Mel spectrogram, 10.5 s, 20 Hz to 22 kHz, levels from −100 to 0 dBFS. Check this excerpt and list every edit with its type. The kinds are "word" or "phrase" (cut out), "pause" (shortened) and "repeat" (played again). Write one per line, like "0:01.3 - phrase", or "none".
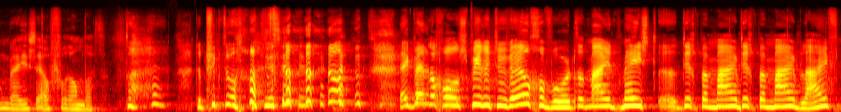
0:02.6 - word
0:05.4 - word
0:07.2 - word
0:07.8 - word
0:09.3 - repeat

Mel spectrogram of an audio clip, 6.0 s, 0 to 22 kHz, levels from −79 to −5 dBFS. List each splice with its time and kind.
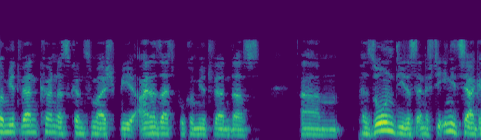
none

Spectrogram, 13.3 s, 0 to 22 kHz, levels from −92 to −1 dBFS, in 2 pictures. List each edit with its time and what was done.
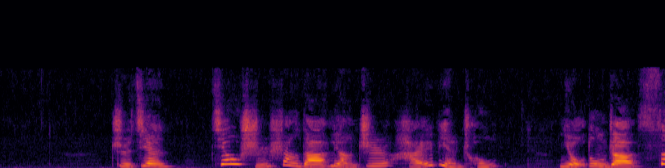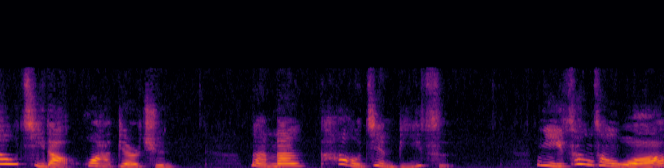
none

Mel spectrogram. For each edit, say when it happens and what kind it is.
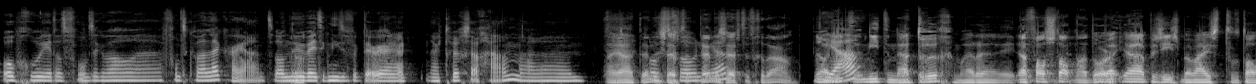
0:08.0 - pause

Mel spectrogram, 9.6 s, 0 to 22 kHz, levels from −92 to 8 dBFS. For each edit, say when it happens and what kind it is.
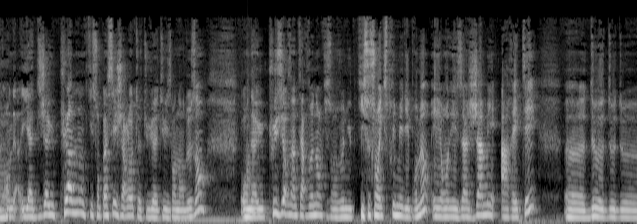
0:02.6 - phrase
0:05.3 - word

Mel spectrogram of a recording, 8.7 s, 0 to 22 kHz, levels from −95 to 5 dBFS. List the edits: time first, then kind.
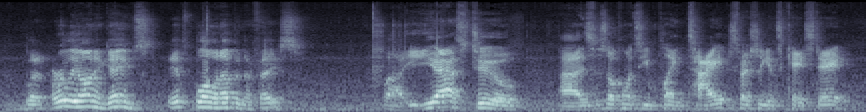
none

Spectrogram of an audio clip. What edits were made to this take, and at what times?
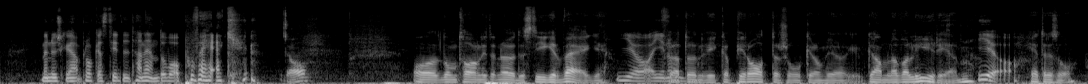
0:01.2 - word

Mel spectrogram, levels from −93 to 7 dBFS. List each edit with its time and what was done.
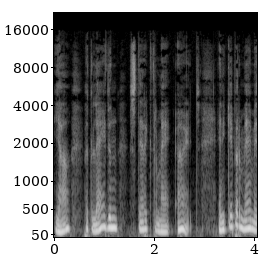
0:02.0 - phrase

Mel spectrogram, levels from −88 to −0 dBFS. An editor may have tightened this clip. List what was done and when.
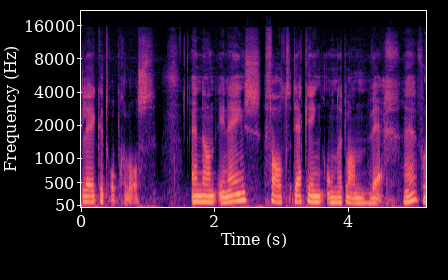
0:03.2 - word
0:03.9 - word

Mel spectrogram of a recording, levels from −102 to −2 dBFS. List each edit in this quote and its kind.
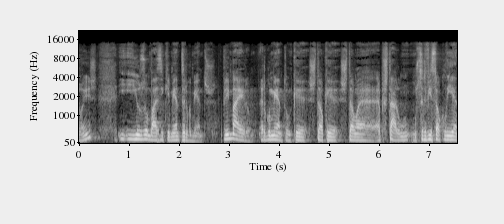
0:02.1 - word
0:02.8 - pause
0:04.9 - repeat
0:06.7 - word

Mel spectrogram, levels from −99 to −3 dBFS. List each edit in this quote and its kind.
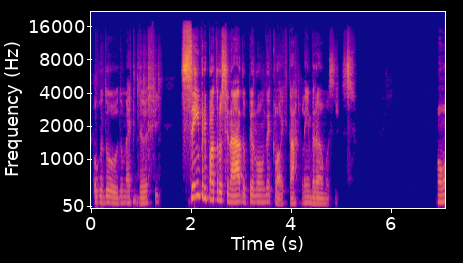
none

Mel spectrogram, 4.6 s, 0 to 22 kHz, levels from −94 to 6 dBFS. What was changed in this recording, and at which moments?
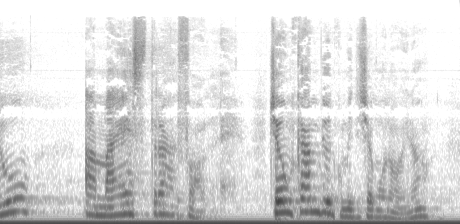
0:01.8 - word
0:03.3 - word

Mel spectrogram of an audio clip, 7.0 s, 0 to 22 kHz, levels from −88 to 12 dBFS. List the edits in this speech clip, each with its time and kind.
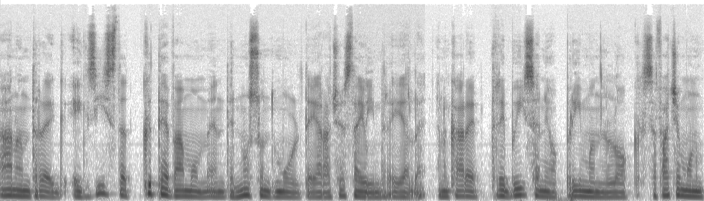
0:01.3 - word
0:03.6 - word
0:04.9 - word

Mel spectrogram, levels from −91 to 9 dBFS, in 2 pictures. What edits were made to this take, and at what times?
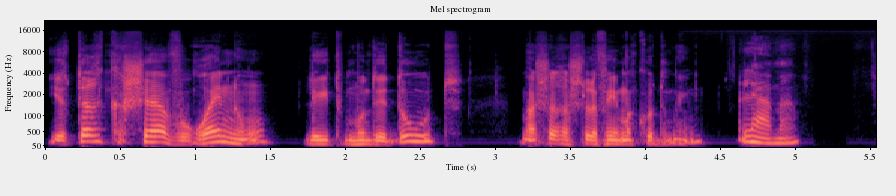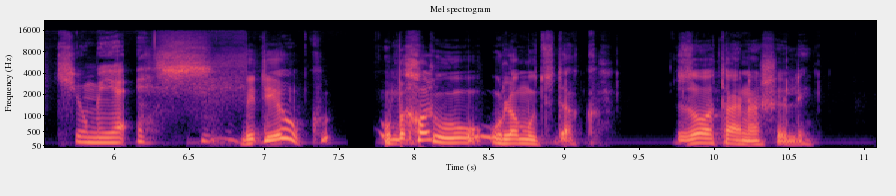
0:08.1 - phrase

